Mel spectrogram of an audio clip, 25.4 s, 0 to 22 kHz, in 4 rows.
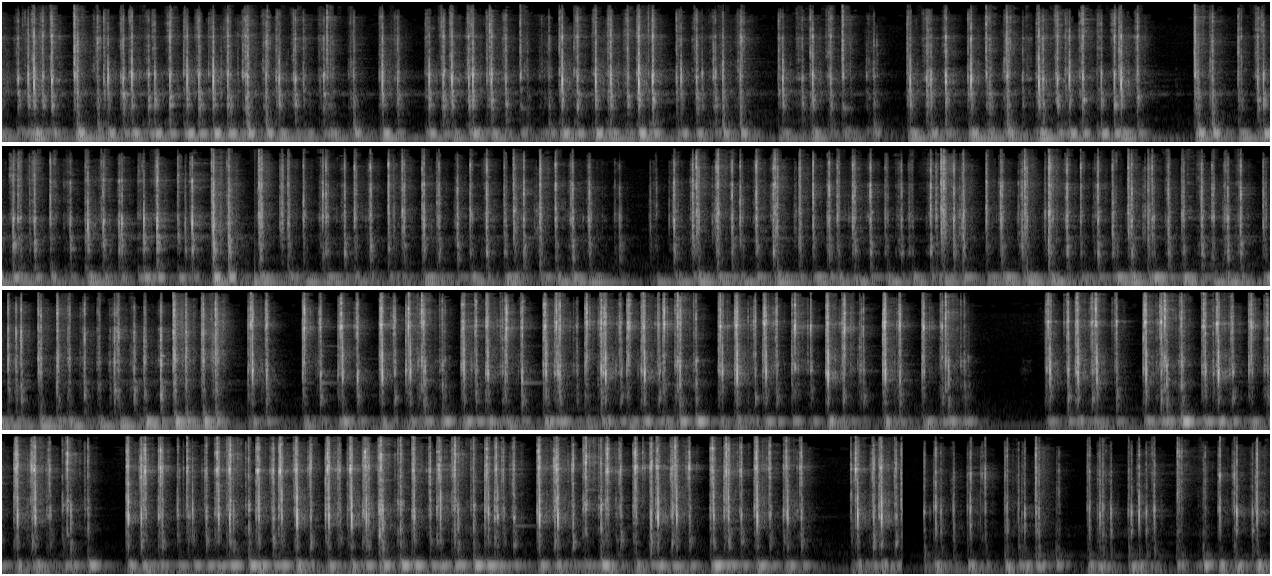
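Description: Continuous typing on a Logitech G513 keyboard with Romer-G switches, a steady stream of soft, muted keystrokes with no voices throughout.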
